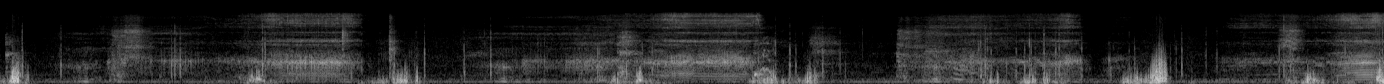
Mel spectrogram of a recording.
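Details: Snoring contest: loud, rough, rattling snores in repeated breaths with snorting catches between them; heavy snoring.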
